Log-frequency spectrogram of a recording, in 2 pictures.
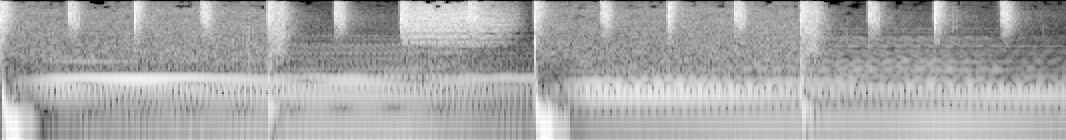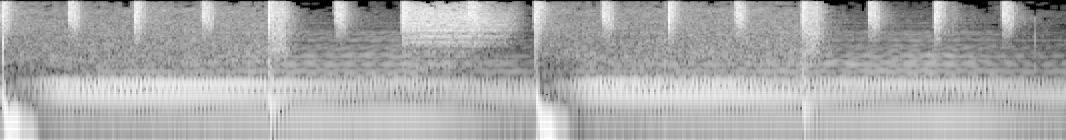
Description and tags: Lofi loop I ended up making in Ableton today. Might be useful for somebody.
